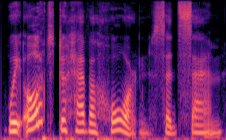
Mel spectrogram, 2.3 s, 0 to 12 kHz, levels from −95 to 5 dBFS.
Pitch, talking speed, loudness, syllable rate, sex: 210 Hz, 210 wpm, -19 LUFS, 3.8 syllables/s, female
